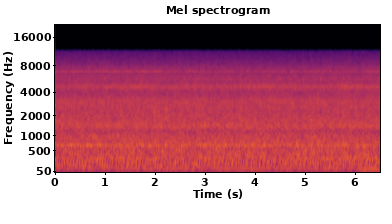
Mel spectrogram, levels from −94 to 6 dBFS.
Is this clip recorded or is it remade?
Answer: remade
